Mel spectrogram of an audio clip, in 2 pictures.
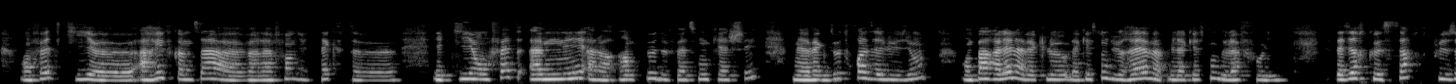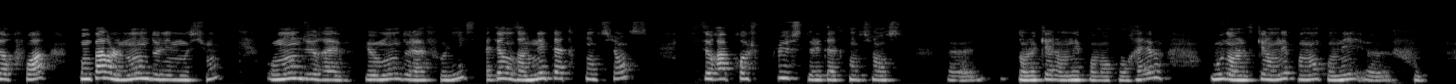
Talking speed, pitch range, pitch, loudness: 200 wpm, 205-260 Hz, 225 Hz, -24 LUFS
